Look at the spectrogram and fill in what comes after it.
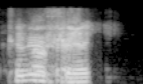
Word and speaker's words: Pinochet: Did I mispronounce Pinochet? – No, you got it. Pinochet.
